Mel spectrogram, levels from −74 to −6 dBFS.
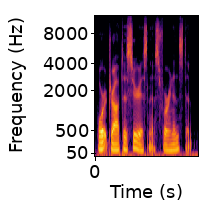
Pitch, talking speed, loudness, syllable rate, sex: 110 Hz, 205 wpm, -19 LUFS, 5.6 syllables/s, male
